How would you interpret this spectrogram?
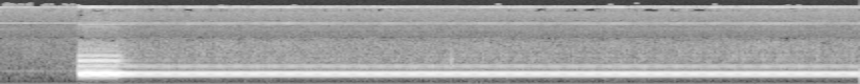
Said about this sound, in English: And you cannot speak over that dial tone. That's a normal dial tone if you don't say anything.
